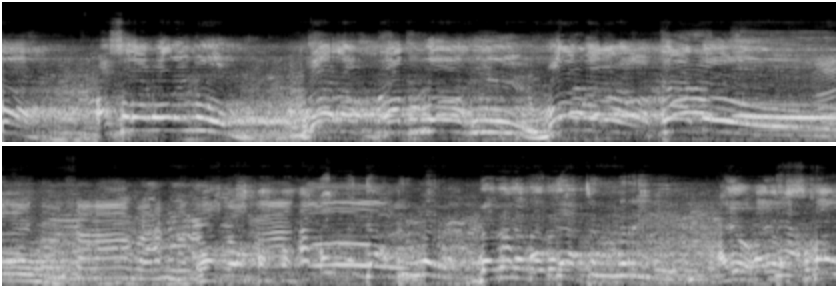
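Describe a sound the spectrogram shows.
Loud amplified music with a singing voice plays over loudspeakers outdoors.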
